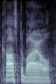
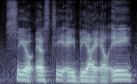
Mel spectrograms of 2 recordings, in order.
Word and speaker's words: Costabile: We're talking with, and I'm gonna do it phonetically because people will find it by me saying Costabile, Costabile. In Italian, pronounced differently, but but if you're going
